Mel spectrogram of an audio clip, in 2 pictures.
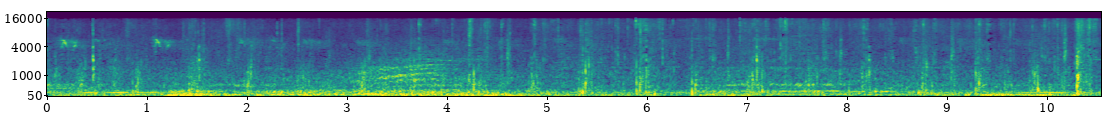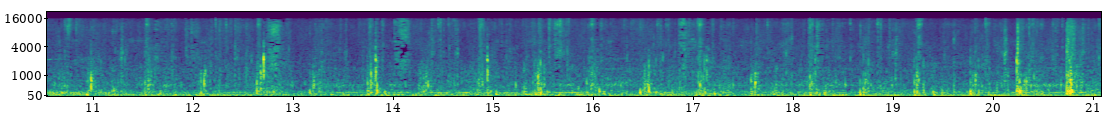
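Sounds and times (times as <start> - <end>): footsteps on brick paving: 0.0 - 21.0.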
